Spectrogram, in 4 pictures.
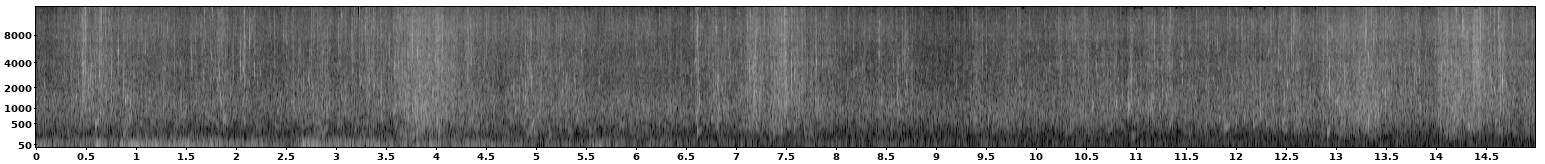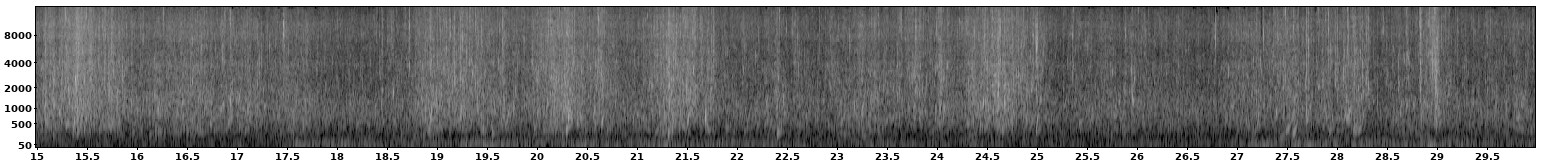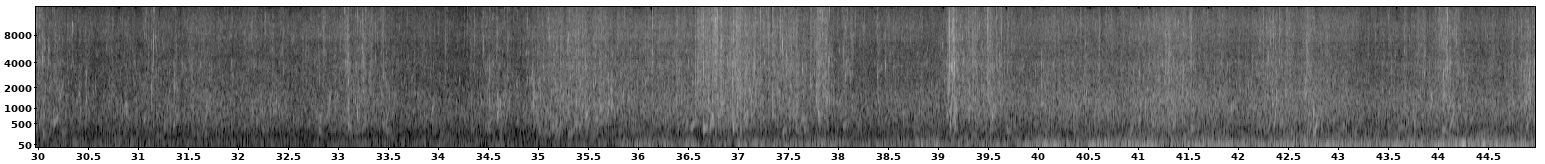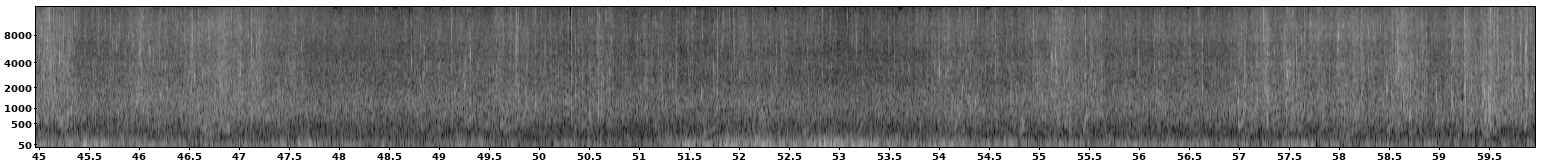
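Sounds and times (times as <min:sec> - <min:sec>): water splashing along boat hull: 0:54.0 - 0:59.9.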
